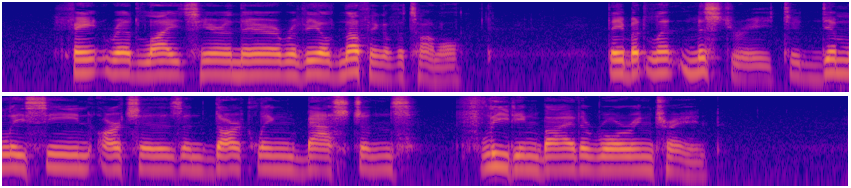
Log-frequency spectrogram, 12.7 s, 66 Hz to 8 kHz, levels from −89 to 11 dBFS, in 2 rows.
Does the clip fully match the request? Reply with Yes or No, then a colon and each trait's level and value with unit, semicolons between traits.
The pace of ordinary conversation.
No: slow, 130 wpm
